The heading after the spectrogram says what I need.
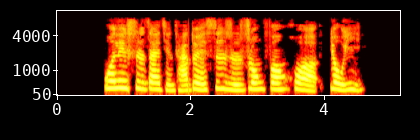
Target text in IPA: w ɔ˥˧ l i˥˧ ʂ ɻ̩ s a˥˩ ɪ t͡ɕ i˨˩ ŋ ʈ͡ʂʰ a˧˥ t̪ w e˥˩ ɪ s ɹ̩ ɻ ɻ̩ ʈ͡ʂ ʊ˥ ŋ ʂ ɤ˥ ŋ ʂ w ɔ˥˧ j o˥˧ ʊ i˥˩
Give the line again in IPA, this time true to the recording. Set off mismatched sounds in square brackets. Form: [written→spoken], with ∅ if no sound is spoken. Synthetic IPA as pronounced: w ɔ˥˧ l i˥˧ ʂ ɻ̩ [s→t͡s] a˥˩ ɪ t͡ɕ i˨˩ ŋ ʈ͡ʂʰ a˧˥ t̪ w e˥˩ ɪ s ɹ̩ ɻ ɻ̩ ʈ͡ʂ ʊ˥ ŋ [ʂ→f] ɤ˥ ŋ [ʂ→x] w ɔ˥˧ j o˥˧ ʊ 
